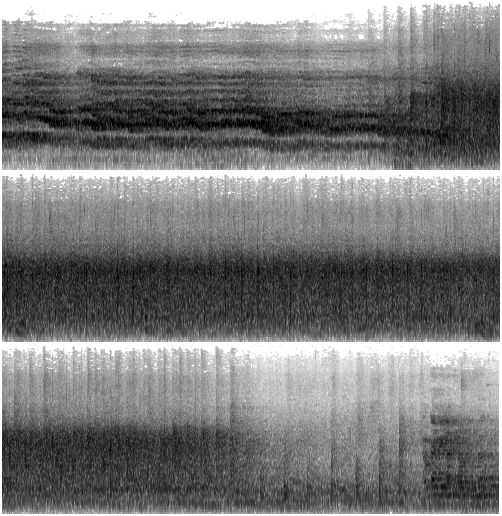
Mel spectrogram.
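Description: A group of musicians plays a slow piece in a large echoing hall.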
